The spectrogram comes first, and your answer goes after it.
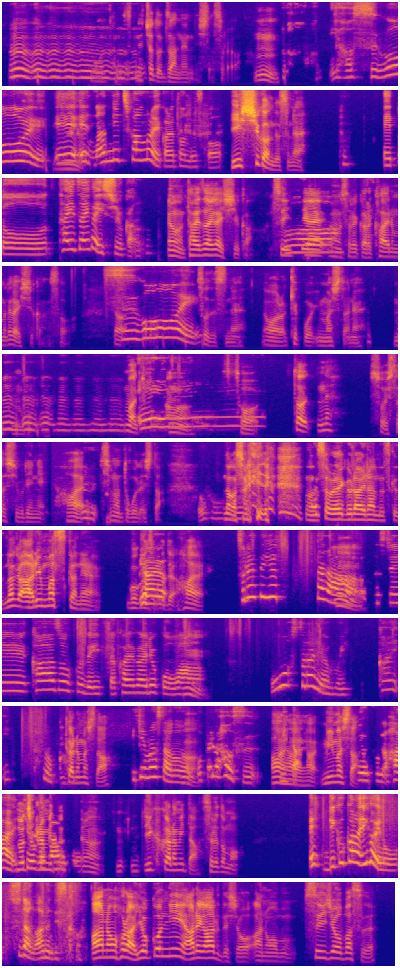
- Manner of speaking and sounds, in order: other background noise; tapping; distorted speech; static; drawn out: "ええ"; unintelligible speech; laughing while speaking: "それ以来、うん。それぐらいなんですけど"; laughing while speaking: "あるんですか？"
- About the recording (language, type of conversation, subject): Japanese, unstructured, 家族で旅行に行ったことはありますか？どこに行きましたか？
